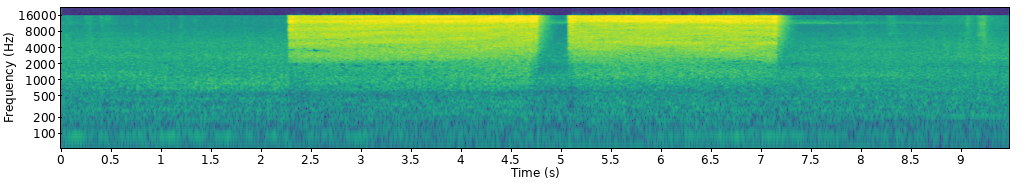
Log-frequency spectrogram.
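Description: Gravity-feed air spray gun spraying paint: two trigger pulls, each a loud, even hiss of air and atomised paint, the first about two and a half seconds long and the second about two seconds, separated by a short break.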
